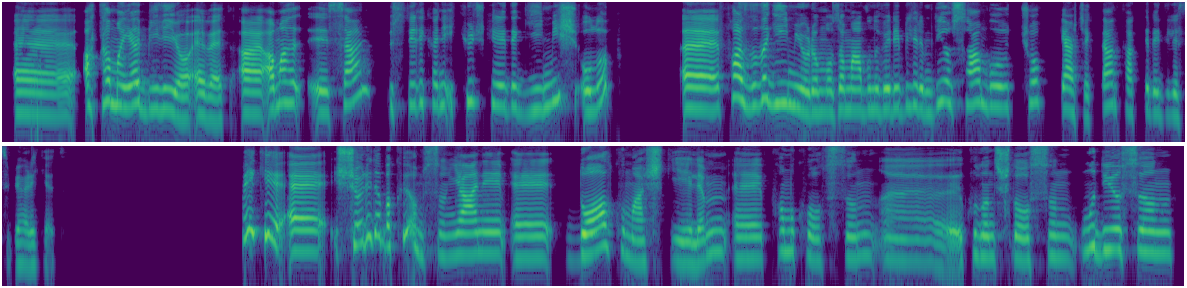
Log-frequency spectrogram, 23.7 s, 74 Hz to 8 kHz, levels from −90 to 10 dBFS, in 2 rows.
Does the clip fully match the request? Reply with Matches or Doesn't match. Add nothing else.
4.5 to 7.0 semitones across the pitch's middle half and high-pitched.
Matches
